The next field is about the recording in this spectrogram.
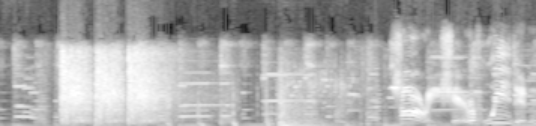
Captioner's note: gun firing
